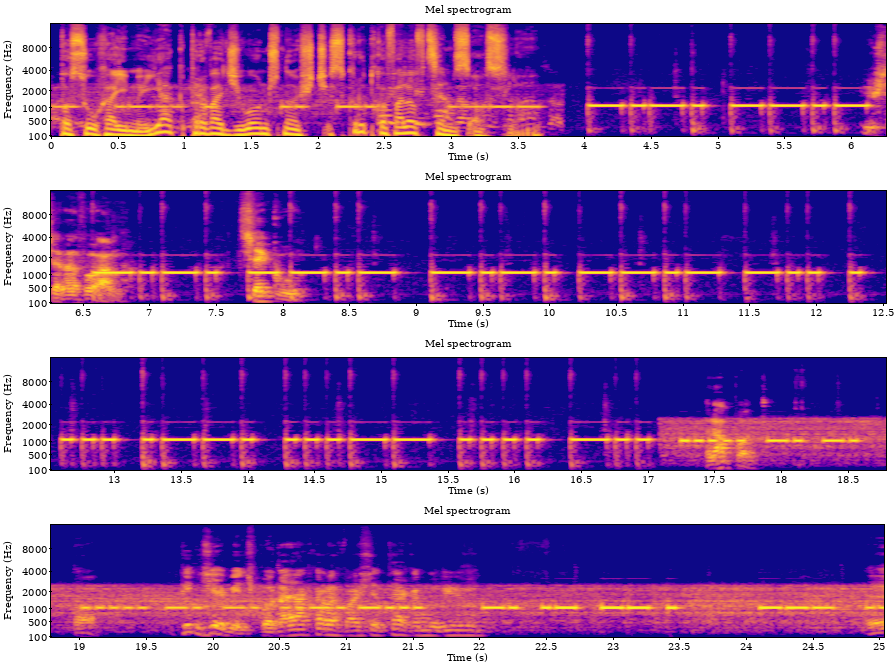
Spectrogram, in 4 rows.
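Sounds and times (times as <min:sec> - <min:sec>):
faint morse signal: 0:00.0 - 0:03.8, 0:17.1 - 0:25.0
shortwave receiver hiss: 0:00.0 - 0:03.9, 0:17.1 - 0:25.0
morse code tone: 0:00.0 - 0:06.2, 0:15.9 - 0:25.0.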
